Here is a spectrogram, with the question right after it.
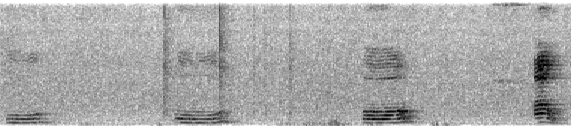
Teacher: वृत्त का मतलब होता है एक सर्कल, गोल। अर्थात होठों की आकृति कैसी हो जाती है? गोल हो जाती है। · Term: वृत्तमुखी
